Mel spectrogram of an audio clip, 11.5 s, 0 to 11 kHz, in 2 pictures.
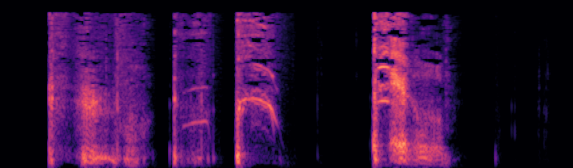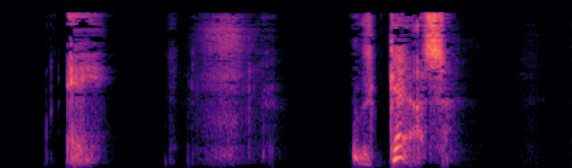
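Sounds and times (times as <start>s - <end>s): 
man coughing into a handkerchief: 1.8s - 2.8s, 3.8s - 4.4s
speech: 9.7s - 10.3s.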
